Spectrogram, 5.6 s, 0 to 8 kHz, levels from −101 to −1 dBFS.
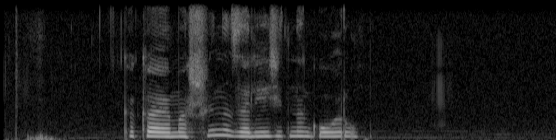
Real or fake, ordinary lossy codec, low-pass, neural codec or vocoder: real; none; none; none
